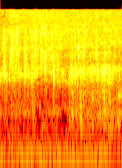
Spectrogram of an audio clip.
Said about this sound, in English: Now I'm pouring it over some ice. Hear all those deliciously fizzy Pepsi bubbles? Those are zero sugar bubbles, because Pepsi Zero Sugar has zero sugar.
